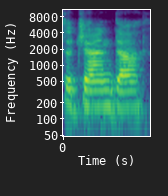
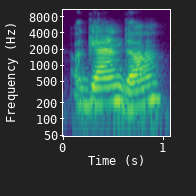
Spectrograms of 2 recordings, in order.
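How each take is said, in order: First: It is pronounced the usual English way. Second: It is pronounced the Latin way.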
